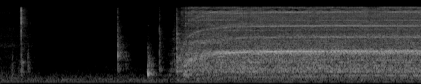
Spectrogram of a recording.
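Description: A Pfaff Classic Style sewing machine starts after a few clicks and then runs steadily, a close, even mechanical whir with a high whine that holds level to the end.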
